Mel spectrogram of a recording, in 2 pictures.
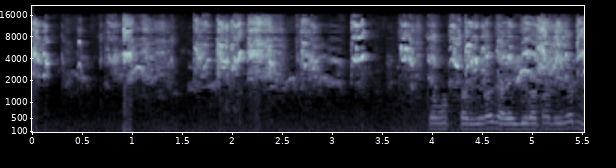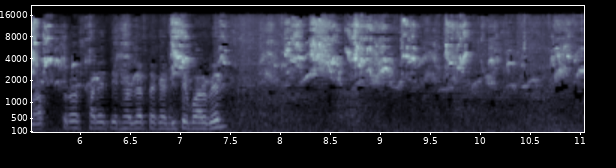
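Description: A pair of local wild-bred master lovebirds gives sharp chirps and squawks, with a run of rapid, wavering calls in the middle. Someone talks over the birds at close range.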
